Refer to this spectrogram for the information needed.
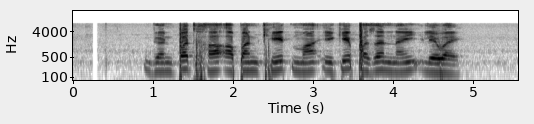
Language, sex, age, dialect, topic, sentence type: Chhattisgarhi, male, 18-24, Western/Budati/Khatahi, agriculture, statement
